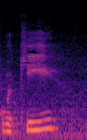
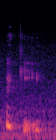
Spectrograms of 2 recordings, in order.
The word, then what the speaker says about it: wicce: It's something like wiki. – Like wiki. – Like a wiki. Like a witch wiki. It's spelled W-I-C-C-E.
